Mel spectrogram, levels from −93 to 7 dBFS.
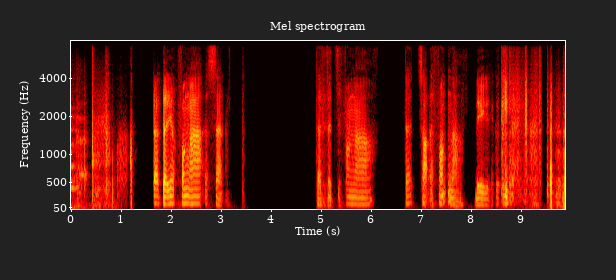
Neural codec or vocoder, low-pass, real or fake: codec, 16 kHz in and 24 kHz out, 0.4 kbps, LongCat-Audio-Codec, fine tuned four codebook decoder; 7.2 kHz; fake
